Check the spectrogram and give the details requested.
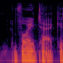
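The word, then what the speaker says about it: Wojtek: Voitech is how it's pronounced.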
